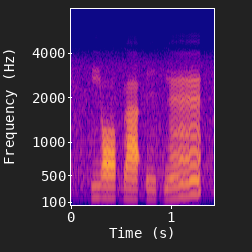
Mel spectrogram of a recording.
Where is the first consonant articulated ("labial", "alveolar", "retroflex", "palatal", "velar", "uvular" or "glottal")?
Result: palatal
